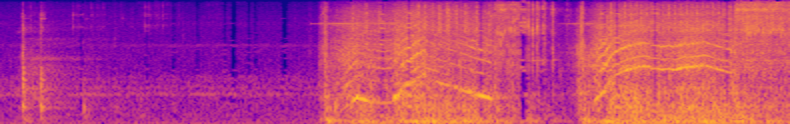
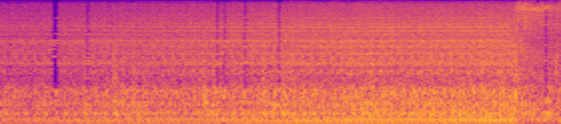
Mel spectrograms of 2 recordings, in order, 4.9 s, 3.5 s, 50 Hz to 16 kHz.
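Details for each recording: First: Small engine on a 7-foot mini speed boat, left sitting with moisture and rusted up, spun with a clutched drill on a 1/2-inch socket: drill whines steadily but no firing or catch at all; no spark, kill switch wiring suspected next. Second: Motor on a 7-foot mini speed boat being revived: it spins up with a steady buzzy drone and rising tone, then water gushes out as the freshly primed raw-water pump draws and pumps properly, kicking out dirt.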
